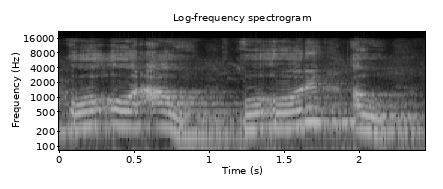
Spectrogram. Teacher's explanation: इसके बाद में ओदतो कंठोष्टम, ओ और औ, ओ और औ, इनका क्या हो जाएगा, कंठ और ओष्ठ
